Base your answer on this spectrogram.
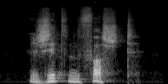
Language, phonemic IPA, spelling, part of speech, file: Dutch, /ˈzɪtə(n) ˈvɑst/, zitten vast, verb, Nl-zitten vast.ogg
- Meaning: inflection of vastzitten: 1. plural present indicative 2. plural present subjunctive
